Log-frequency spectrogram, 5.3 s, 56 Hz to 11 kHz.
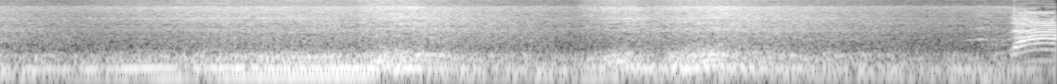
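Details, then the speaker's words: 1967 Camaro V8 just after an MSD ignition install, checked with a timing light: a deep rumble climbing smoothly through repeated blips and settling back cleanly with no misses. The timing is possibly a little advanced. "look how beautiful it runs bam yeah it sounds like the timing is maybe a little bit Advanced when you started it"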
